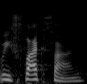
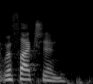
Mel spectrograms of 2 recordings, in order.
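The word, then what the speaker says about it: Reflexion: chief marketing officer at reflect on did I say that right reflection reflection I'm sorry reflection you even had the pronunciation up on your website and I still phonetically said it wrong he is making a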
